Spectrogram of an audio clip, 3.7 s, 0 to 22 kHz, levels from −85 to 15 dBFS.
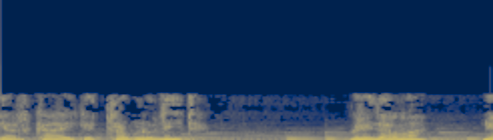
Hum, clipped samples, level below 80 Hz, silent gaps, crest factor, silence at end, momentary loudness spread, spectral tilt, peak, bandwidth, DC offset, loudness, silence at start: none; under 0.1%; -34 dBFS; none; 12 dB; 0 s; 17 LU; -6.5 dB/octave; 0 dBFS; 7.6 kHz; under 0.1%; -12 LUFS; 0 s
